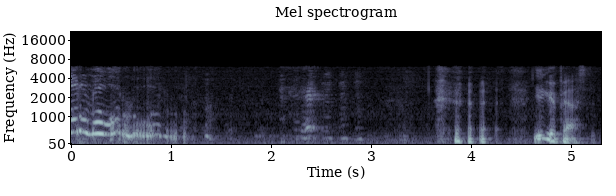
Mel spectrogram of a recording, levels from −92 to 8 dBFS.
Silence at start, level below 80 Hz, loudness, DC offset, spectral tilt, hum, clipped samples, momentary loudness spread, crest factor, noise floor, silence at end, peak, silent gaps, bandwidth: 0 s; -52 dBFS; -28 LUFS; under 0.1%; -8 dB/octave; 60 Hz at -55 dBFS; under 0.1%; 23 LU; 18 dB; -55 dBFS; 0.05 s; -12 dBFS; none; 6.4 kHz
